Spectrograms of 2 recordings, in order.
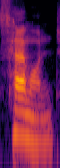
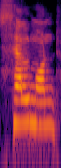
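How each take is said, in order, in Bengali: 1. M-এর আগে কোনো L ধ্বনি উচ্চারিত হয় না। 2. M-এর আগে একটি L ধ্বনি উচ্চারিত হয়। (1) "গ্রহণযোগ্য উচ্চারণ হচ্ছে স্যামন্ড" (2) "অনেকে উচ্চারণ স্যালমন্ড করেন"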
